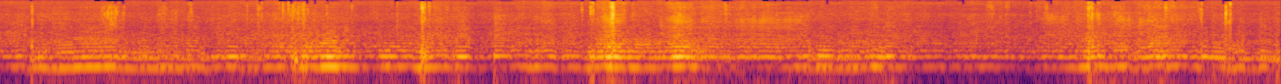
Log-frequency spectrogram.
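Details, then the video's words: A swarm of angry wasps flying around their nest gives a wavering, throbbing buzz whose low hum rises and dips every second or so. Scattered sharp clicks accompany it. "Wasps Sound Effect - Hypnotic Wasp Buzzing Noise"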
